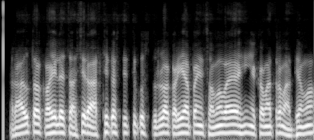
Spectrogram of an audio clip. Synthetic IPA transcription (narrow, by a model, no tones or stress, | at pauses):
ɾaut̪ɔkɔɦilet͡ʃasiɾɔaɾt̪ʰikɔst̪ʰit̪ikust̪uɾuɽɔkɔɾibapaĩsɔmubajɔɦĩekɔmat̪ɾɔmad̪ʱjɔmɔ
